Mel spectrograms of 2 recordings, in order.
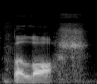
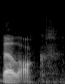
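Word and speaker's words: Belloq: referring to bellock but he mispronounces the name and he says balosh instead of bellock and Indie just you know realizes who's he's talking to and then just corrects him and says bellock right now this dude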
